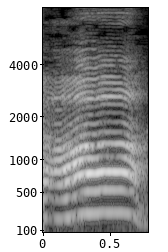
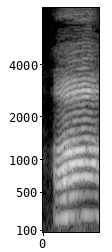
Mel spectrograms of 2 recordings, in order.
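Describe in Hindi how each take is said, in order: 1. इस स्वर को लगभग तीन सेकंड तक खींचा जाता है। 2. इस स्वर को लगभग एक सेकंड तक खींचा जाता है। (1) "तीसरा तीन में" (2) "पहले वाला हमने एक सेकंड में कहा"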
